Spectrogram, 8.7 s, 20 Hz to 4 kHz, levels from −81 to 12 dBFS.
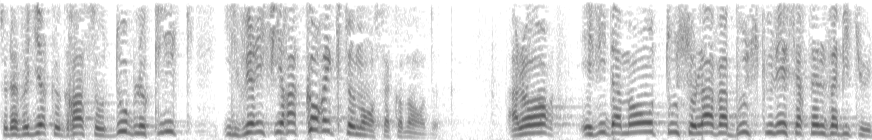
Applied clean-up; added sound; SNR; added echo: none; none; none; none.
